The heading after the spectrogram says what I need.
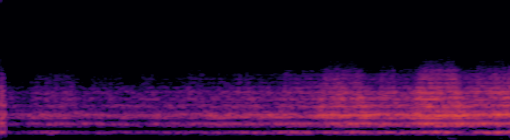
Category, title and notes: Instrument samples > Synths / Electronic
minimal Bm
I synthesize sounds, textures, rhythmic patterns in ableton. Use it and get high.✩♬₊˚. These are sounds from my old synthesis sketches.
electronic, glitch, loop, minimal, sound, sound-design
